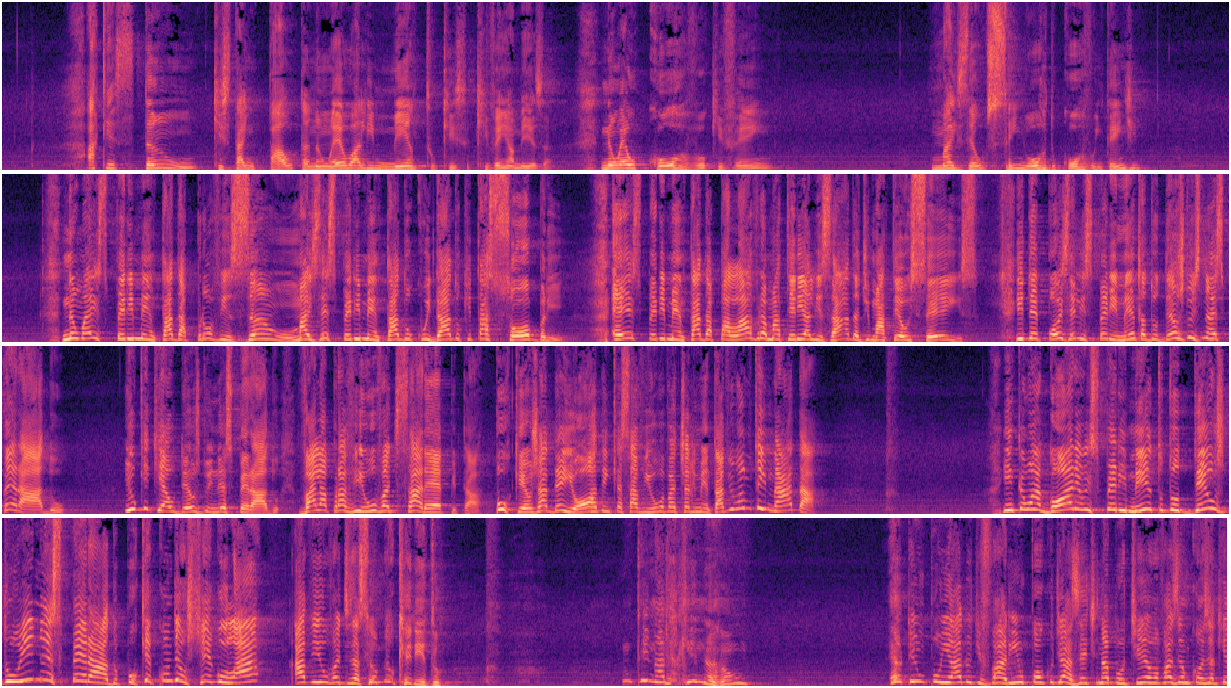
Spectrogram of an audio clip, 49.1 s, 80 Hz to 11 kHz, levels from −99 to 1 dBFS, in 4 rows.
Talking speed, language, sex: 160 wpm, Portuguese, male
